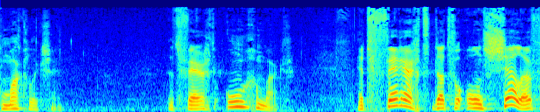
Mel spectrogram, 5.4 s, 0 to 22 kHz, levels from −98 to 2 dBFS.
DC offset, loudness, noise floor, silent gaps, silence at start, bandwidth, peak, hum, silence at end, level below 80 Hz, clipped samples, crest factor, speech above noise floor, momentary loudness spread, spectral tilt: under 0.1%; -25 LUFS; -60 dBFS; none; 0 s; 17 kHz; -10 dBFS; none; 0 s; -60 dBFS; under 0.1%; 16 dB; 36 dB; 18 LU; -5.5 dB/octave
